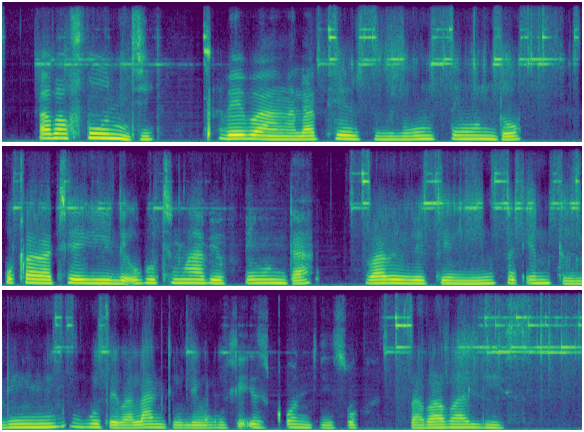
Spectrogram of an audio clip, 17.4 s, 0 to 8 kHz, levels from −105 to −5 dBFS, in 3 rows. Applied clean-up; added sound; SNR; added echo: neural diffusion model UNIVERSE++.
